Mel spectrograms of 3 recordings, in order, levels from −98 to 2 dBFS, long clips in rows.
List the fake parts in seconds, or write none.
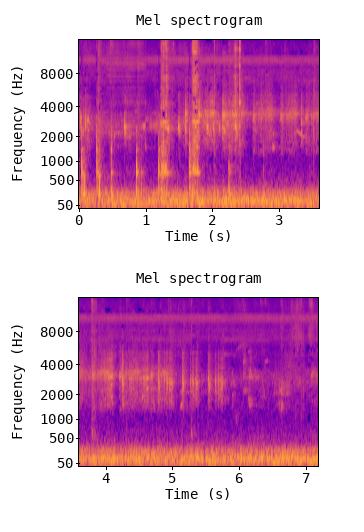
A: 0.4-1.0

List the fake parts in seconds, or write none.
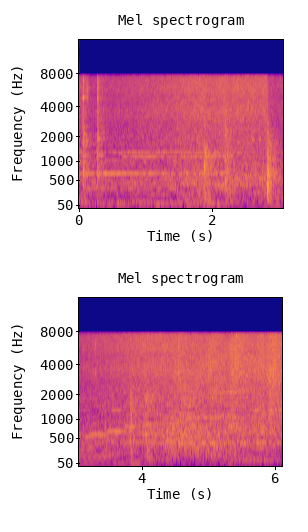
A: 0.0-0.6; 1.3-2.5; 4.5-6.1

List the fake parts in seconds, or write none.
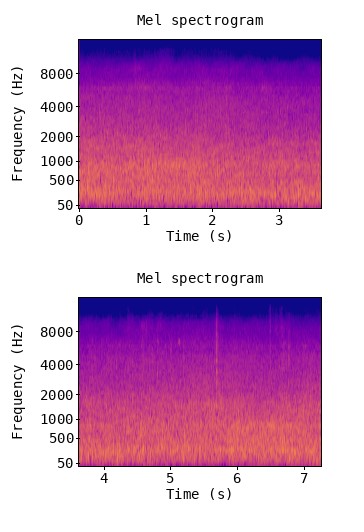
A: 0.0-4.7; 5.5-7.3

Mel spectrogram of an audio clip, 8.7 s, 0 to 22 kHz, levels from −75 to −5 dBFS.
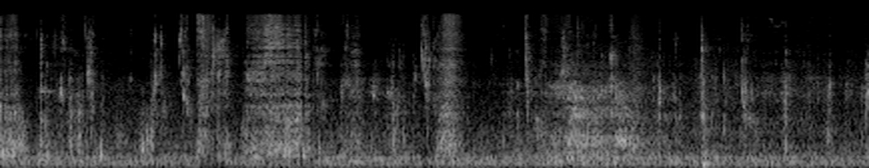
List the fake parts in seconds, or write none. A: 0.0-1.2; 4.3-8.7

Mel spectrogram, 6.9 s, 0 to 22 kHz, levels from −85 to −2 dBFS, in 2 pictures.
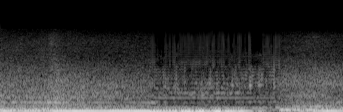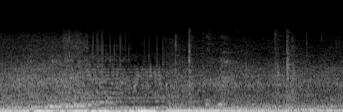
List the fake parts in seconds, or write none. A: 1.5-2.8; 4.3-5.1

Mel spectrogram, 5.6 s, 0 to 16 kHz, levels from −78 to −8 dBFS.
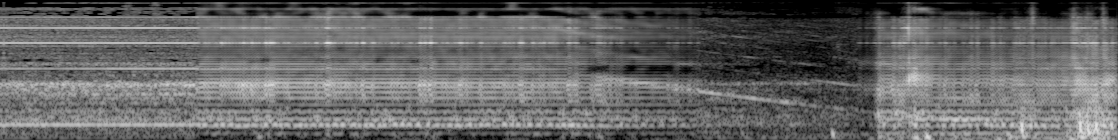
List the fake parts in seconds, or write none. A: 1.0-3.5; 4.3-5.6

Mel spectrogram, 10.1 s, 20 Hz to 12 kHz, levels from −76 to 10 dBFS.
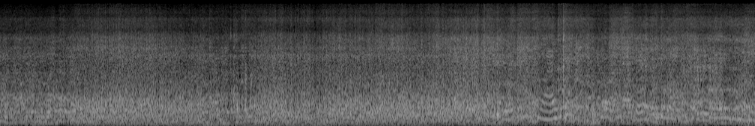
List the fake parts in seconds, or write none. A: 0.0-1.0; 2.7-3.4; 6.5-10.1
